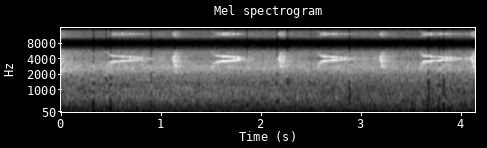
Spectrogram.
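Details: At the Decorah bald eagle nest on 5 July 2018, late morning, thin whistled chirps slide downward, spaced about a second apart, with faint rustling noise behind.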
